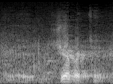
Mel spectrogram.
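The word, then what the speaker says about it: Gebirtig: I think I'm pronouncing that. Gerbertik, I think.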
